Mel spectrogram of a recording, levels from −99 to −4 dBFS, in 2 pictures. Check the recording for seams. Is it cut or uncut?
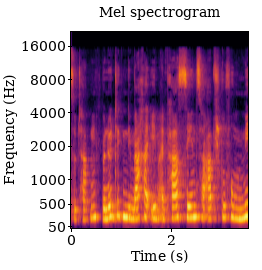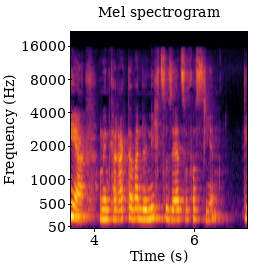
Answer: uncut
